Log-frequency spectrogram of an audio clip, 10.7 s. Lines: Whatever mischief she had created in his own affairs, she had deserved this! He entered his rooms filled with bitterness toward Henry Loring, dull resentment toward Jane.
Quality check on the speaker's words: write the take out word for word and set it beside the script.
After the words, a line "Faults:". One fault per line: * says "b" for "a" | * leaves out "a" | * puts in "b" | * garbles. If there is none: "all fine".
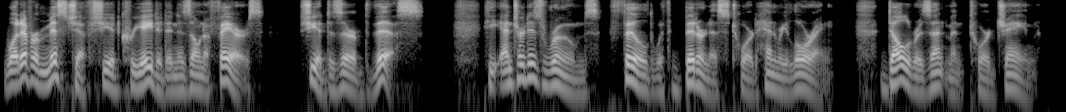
Whatever mischief she had created in his own affairs, she had deserved this! He entered his rooms filled with bitterness toward Henry Loring, dull resentment toward Jane.
Faults:
all fine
